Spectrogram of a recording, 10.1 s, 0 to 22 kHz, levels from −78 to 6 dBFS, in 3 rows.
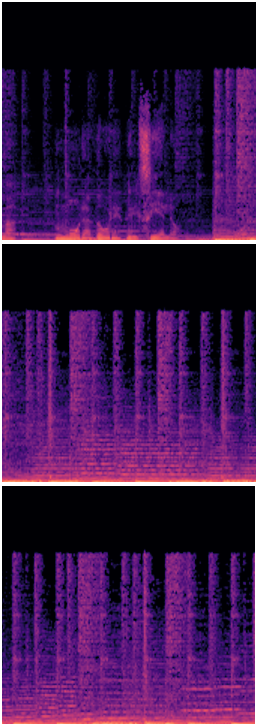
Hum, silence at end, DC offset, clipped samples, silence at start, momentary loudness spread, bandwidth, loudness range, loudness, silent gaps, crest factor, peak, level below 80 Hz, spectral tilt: none; 0 s; under 0.1%; under 0.1%; 0 s; 8 LU; 16.5 kHz; 3 LU; -21 LUFS; none; 12 dB; -8 dBFS; -22 dBFS; -5.5 dB/octave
